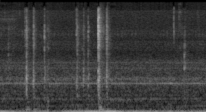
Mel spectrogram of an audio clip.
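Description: Keystrokes on a computer keyboard while C++ code is entered, a quick irregular patter of clicks with a brief flurry around the middle, close and clear with no talking.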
